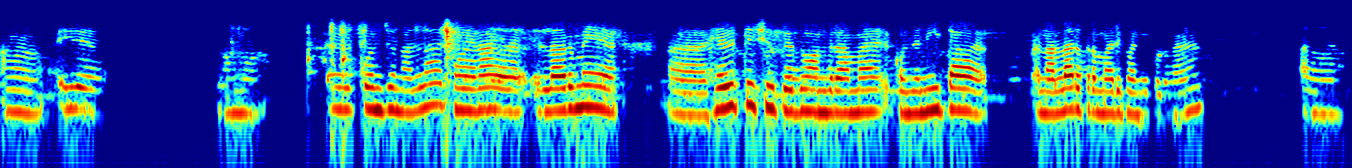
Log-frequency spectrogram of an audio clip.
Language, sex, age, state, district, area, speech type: Tamil, female, 18-30, Tamil Nadu, Perambalur, rural, conversation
